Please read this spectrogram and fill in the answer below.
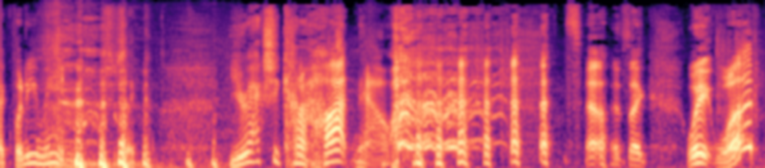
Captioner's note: laughter; laughter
